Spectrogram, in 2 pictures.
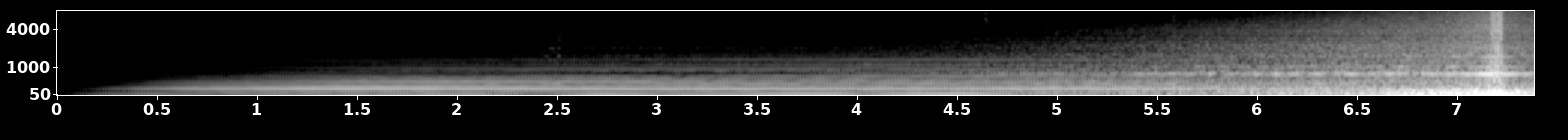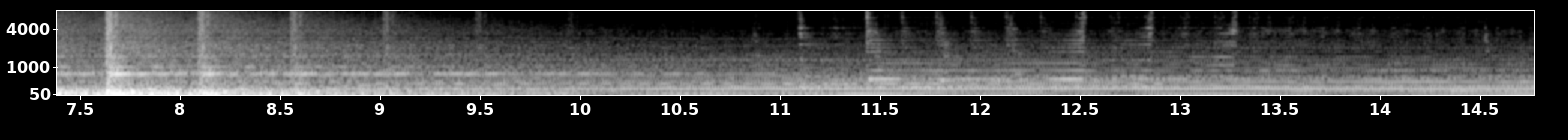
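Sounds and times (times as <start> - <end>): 
tension music: 4.6 - 12.3.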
